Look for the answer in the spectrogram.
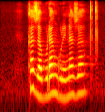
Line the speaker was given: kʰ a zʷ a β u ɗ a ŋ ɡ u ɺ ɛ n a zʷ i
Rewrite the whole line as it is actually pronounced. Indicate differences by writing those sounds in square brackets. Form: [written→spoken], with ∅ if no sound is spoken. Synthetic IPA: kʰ a zʷ a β u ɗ a ŋ ɡ u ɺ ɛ n a zʷ [i→a]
